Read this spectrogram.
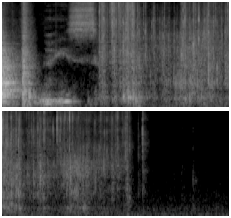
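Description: Baking paper crinkles and rustles as it is peeled off a cake.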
